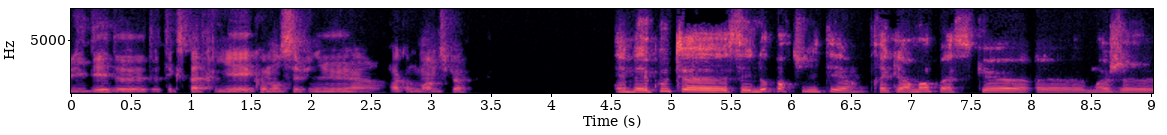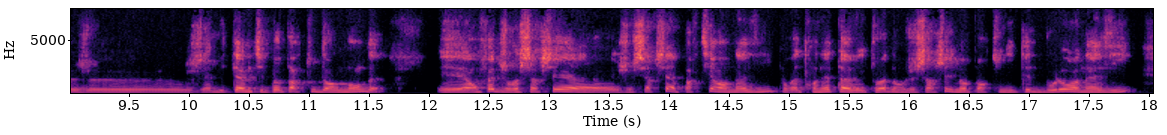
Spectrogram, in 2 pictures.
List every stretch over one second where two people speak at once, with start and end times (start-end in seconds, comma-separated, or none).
none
